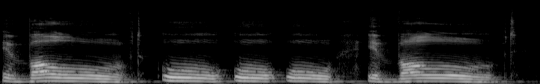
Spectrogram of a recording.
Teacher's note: try to use dark L which is uh we pronounce it with the tip of our tongue behind our bottom teeth and the back of our tongue is raised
